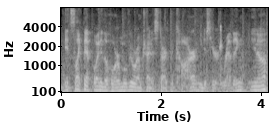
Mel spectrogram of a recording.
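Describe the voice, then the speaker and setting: A man's voice: mid-range voice, quick pace. A man playing a tabletop game, chatting casually and thinking aloud in a hesitant way. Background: soft music.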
